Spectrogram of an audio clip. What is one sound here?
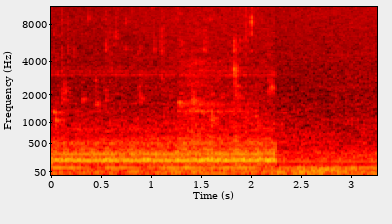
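A spoon scrapes softly inside a silicone mould.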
